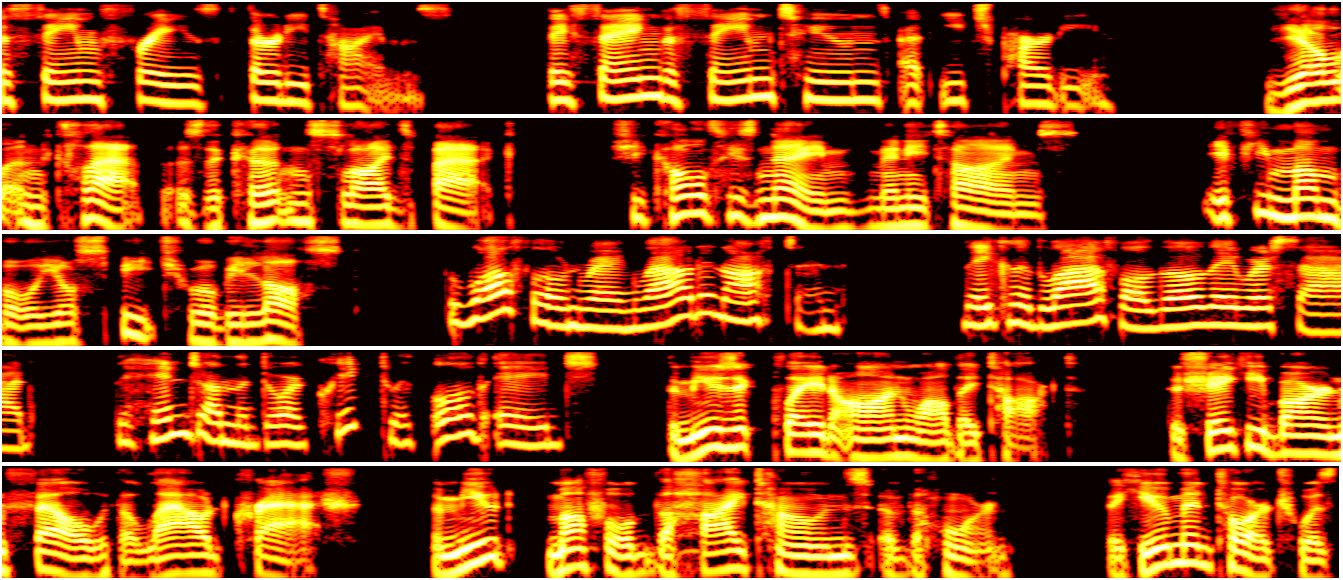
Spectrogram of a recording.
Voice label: Ideal microphone sample; Sony WH-ULT900N ULT WEAR

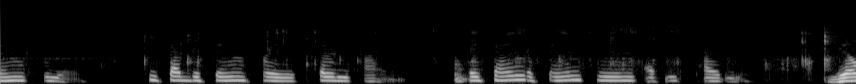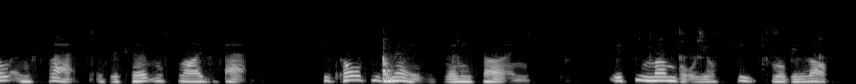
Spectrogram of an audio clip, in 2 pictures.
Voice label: Skullcandy Grind Office microphone sample

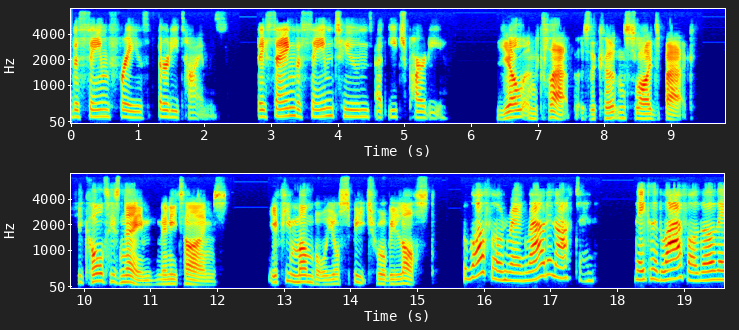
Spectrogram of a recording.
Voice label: 1More Comfobuds Mini Ideal microphone sample

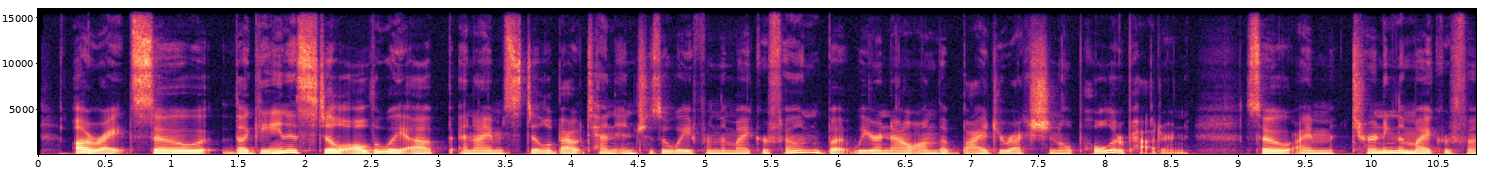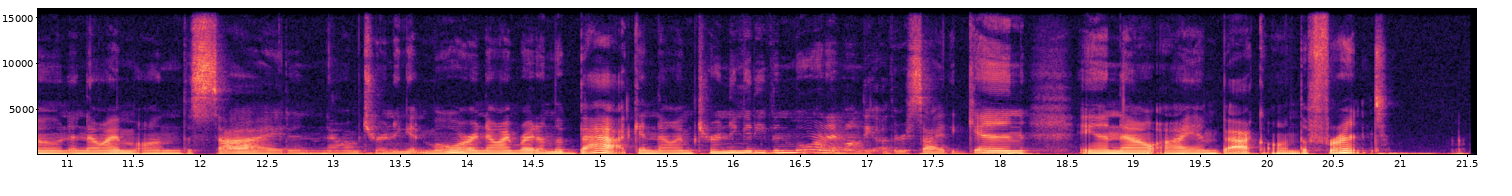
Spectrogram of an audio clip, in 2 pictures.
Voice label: Hyper X Quadcast S Bidirectional

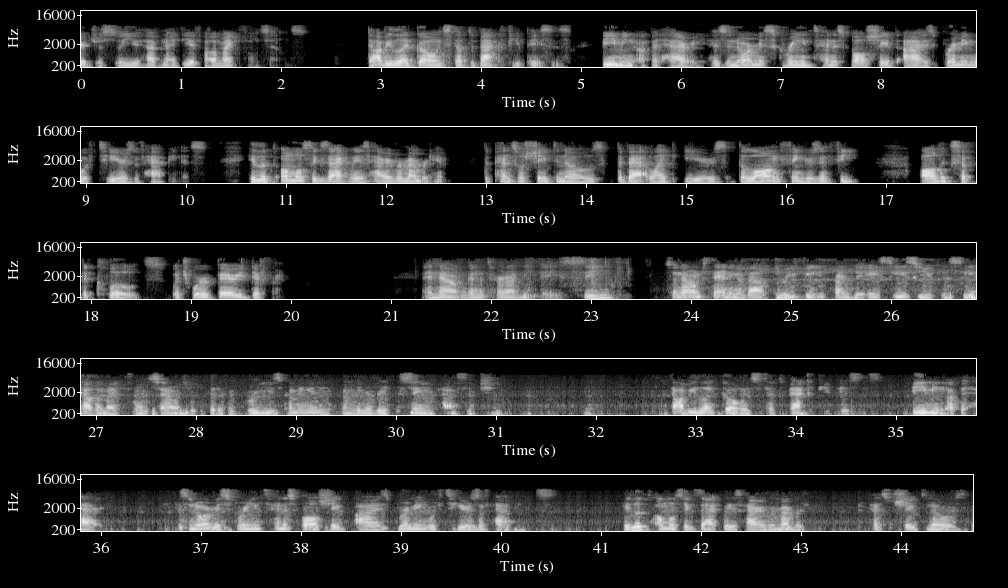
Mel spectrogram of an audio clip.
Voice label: Anker Soundcore Spirit Dot 2 mic demo

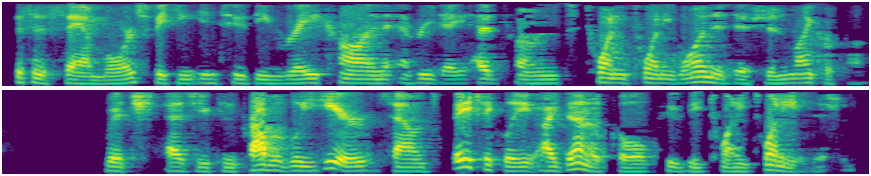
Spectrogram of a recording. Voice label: mic sample; Raycon Everyday Headphones

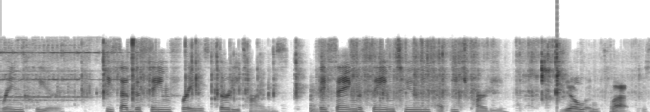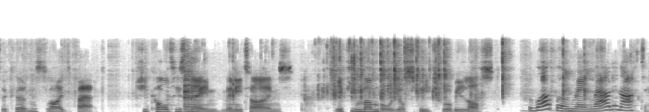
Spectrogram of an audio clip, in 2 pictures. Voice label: Skullcandy Dime 2 Office microphone sample

